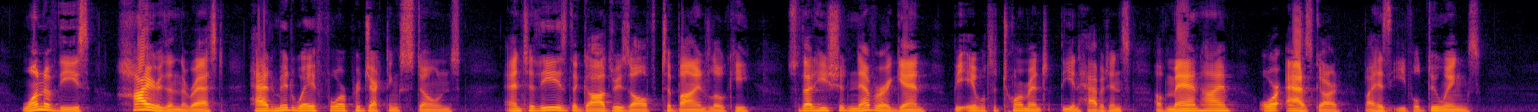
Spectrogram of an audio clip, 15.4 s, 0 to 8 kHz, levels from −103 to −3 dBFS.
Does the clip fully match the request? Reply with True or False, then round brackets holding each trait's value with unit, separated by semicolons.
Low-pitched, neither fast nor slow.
True (120 Hz; 160 wpm)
